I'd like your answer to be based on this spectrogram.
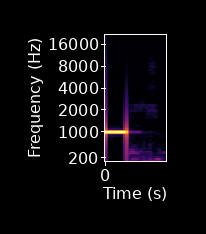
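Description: A censor beep during a conversation: one loud steady electronic tone lasting about a quarter second, cutting off abruptly into faint background murmur.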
